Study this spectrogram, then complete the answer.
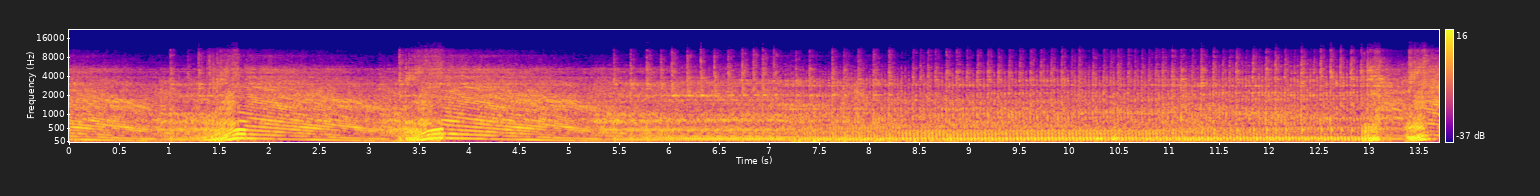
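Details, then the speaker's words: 2000 Suzuki RM125 two-stroke after cleaning and carb adjustment, revved on the stand before a test ride: crisp blips then a burbly, uneven idle that won't clean up; owner feels it is still running a little rich. "kind of feels like it's still running a little rich but we'll be back"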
